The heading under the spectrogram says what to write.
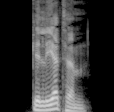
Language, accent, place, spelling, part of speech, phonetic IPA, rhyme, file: German, Germany, Berlin, gelehrtem, adjective, [ɡəˈleːɐ̯təm], -eːɐ̯təm, De-gelehrtem.ogg
- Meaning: strong dative masculine/neuter singular of gelehrt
